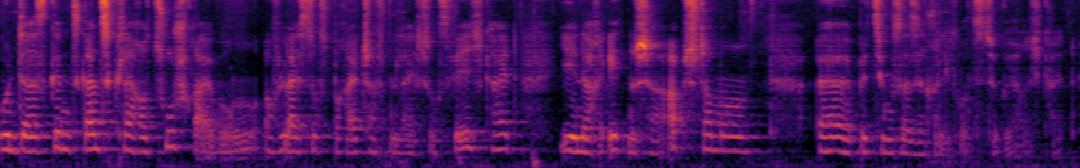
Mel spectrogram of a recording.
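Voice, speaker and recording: A woman talks at a moderate pace with a fairly high pitch and fairly even intonation. Noticeable background noise runs behind her. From Germany. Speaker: political science professor. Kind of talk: interview.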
